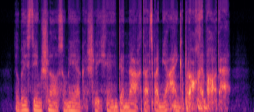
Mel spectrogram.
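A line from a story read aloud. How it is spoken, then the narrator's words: Hissed. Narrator (German): zischte Snape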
